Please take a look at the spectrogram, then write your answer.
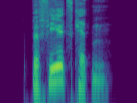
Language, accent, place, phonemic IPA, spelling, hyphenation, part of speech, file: German, Germany, Berlin, /bəˈfeːlsˌkɛtn̩/, Befehlsketten, Be‧fehls‧ket‧ten, noun, De-Befehlsketten.ogg
- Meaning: plural of Befehlskette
